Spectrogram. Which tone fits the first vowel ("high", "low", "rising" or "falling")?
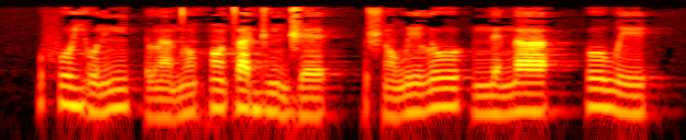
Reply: high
